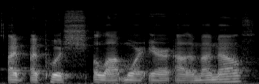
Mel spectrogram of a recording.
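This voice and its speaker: A young man with a bass voice hosting a beatbox tutorial in a relaxed, rambling way, full of fillers. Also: normal speed. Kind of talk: casual instructional talk.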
